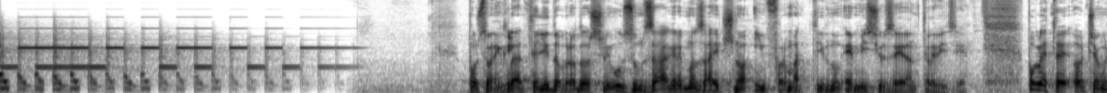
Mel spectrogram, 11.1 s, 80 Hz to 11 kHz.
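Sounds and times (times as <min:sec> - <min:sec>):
electronic beeping tones: 0:00.0 - 0:03.6.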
